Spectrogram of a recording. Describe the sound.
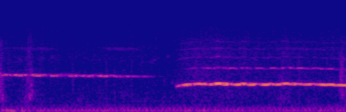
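Two long, steady whistled notes imitate a bird call: a thin higher tone fades out, then a slightly lower, louder one holds for over a second above a low rumbling background.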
